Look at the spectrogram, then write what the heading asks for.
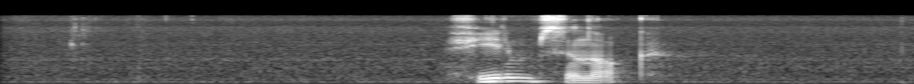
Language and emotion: Russian, neutral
